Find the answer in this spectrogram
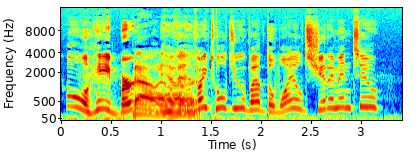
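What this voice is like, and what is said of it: Imitates a cartoon puppet character voice. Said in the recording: “I sounded like fucking Ernie ... I just did an Ernie and Bert impersonation by myself”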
